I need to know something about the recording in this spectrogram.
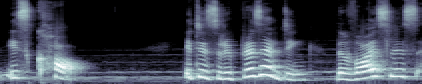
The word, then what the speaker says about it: খ: the next letter is co it is representing the voiceless aspirated Val plf sound the pronunciation is similar to the Kaa in Khalifa in English like do Co has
